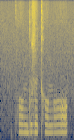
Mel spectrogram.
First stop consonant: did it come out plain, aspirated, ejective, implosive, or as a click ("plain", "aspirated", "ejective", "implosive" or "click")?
aspirated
